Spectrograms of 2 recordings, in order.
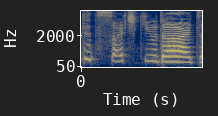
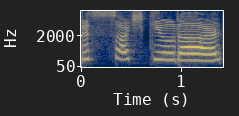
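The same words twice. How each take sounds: First: Calmer, quieter restatement; slow, gentler affection; softer repeat. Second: Higher, slower, louder gush; slow, high gushing praise. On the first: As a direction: say it again, settling down. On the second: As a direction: squeal it with adoration. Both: Real, not acted.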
